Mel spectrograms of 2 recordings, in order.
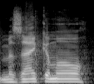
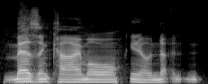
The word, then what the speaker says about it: mesenchymal: Yeah, so you can pronounce it mesenchymal, mesenchymal. I've heard, you hear it both ways.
